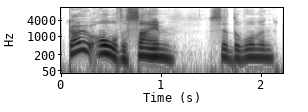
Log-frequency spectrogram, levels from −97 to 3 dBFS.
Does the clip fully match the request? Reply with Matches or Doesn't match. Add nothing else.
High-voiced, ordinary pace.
Doesn't match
